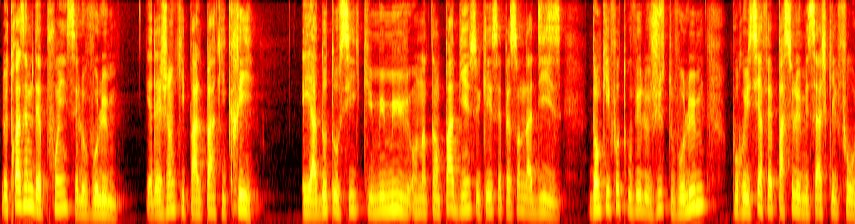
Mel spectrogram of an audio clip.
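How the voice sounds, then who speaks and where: The man's tone is dark and mellow, medium in pitch with ordinary variation. He speaks at a fairly quick pace on a very clean recording with a silent background. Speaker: public speaking coach. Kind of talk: tutorial. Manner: clear diction.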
